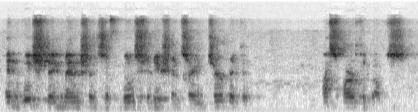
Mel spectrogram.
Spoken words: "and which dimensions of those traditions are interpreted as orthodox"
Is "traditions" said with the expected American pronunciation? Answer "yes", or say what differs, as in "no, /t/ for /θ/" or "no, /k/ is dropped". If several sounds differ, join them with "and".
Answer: no, /s/ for /z/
